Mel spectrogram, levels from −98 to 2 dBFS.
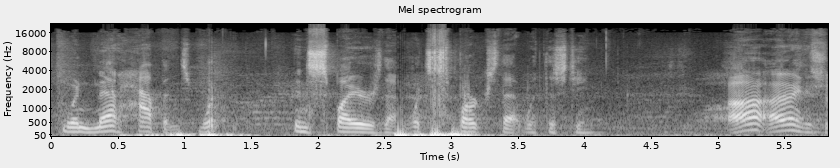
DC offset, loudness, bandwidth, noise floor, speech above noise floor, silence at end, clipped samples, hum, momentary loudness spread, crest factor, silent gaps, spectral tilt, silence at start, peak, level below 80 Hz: under 0.1%; -11 LUFS; 19.5 kHz; -34 dBFS; 25 dB; 0 s; 2%; none; 16 LU; 10 dB; none; -3 dB/octave; 0.05 s; 0 dBFS; -14 dBFS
